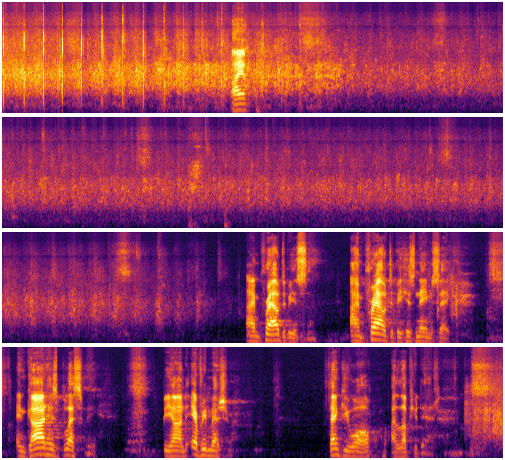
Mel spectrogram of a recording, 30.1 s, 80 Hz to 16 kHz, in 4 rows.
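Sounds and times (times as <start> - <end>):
audience applauding: 0.0 - 18.4, 29.3 - 30.0.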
